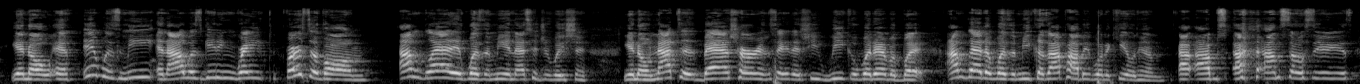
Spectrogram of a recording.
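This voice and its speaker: A woman in her thirties vlogging straight to camera, with a rather high, bright and forceful voice. She rambles and speaks bluntly, leaning on fillers as she goes. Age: 30s. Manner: blunt and outspoken. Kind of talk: casual talk to camera.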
